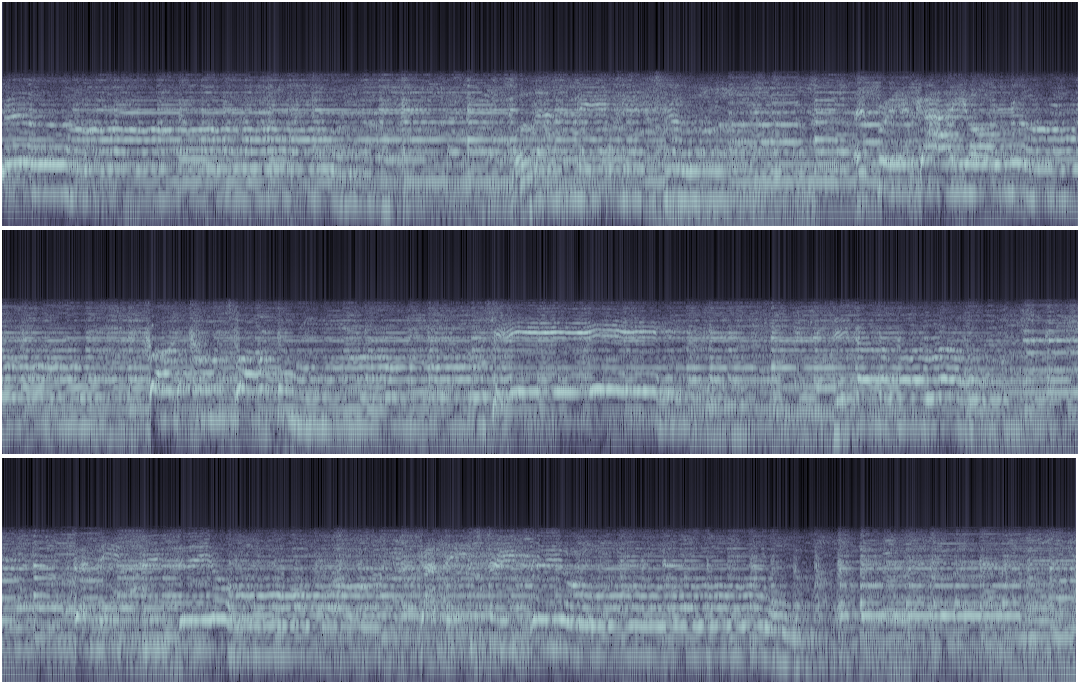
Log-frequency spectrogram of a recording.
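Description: A man singing while playing an acoustic guitar, a solo live song.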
